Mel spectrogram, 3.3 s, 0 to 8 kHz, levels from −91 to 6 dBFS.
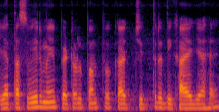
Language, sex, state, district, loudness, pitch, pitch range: Hindi, male, Uttar Pradesh, Hamirpur, -26 LUFS, 120 Hz, 115-130 Hz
